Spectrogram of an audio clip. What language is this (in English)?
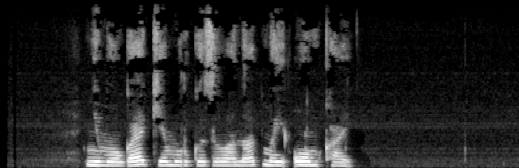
Mari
